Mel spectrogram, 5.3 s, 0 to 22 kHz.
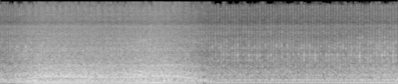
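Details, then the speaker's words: Hyundai Terracan 2.5 diesel D4BH after the knock was fixed and reassembled: revs fall back to a smooth, even idle with no knock left. The engine runs as before, a normal diesel idle, not to be revved hard yet. "Всё, как работал раньше, так и работает. Сейчас всё нормально, всё отлично. Всё, стук пропал."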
